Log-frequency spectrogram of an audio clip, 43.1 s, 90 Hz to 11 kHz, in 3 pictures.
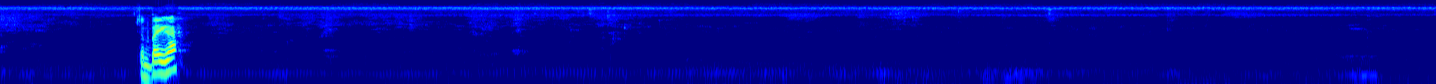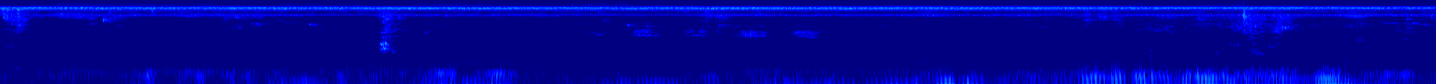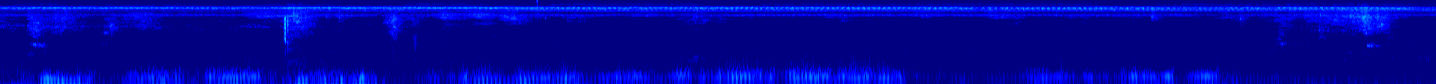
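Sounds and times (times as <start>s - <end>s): forest insects chorus: 0.0s - 43.0s.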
